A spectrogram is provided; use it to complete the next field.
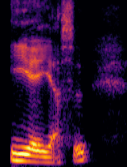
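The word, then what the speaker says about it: Ieyasu: Again, it's spelled wrong. It's leasu. It's not. It's Iasu.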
